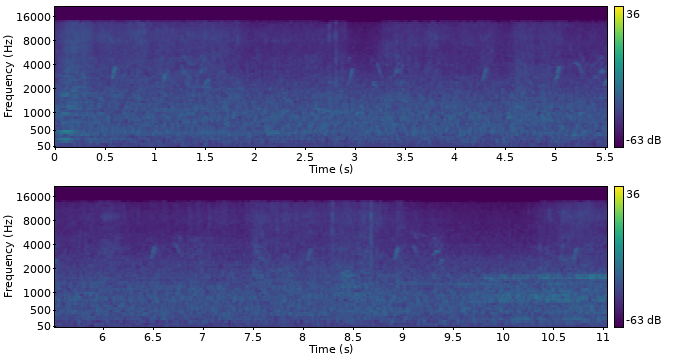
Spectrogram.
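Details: Honey bees inside a top-bar hive: a dense, continuous colony hum centred in the low-middle range, steady throughout, with faint short chirp-like accents and occasional soft clicks scattered above the drone.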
